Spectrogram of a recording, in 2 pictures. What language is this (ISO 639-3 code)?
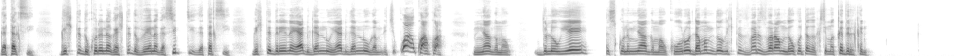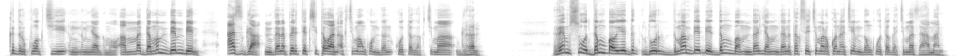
bde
